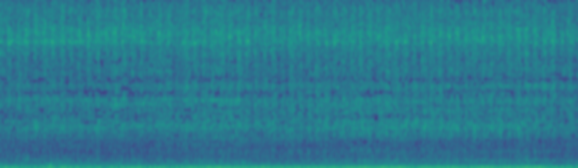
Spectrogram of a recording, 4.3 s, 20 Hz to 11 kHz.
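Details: Toyota 4Runner at idle, a loud steady low drone with a harsh rattly edge from broken starter housing aluminium pieces at the torque converter; transmission lowered, converter removed, starter motor replaced.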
